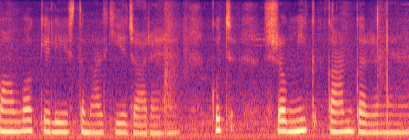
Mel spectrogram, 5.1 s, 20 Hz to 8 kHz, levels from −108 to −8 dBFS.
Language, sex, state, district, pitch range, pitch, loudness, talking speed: Hindi, female, Jharkhand, Palamu, 190-220 Hz, 205 Hz, -18 LUFS, 165 wpm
